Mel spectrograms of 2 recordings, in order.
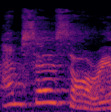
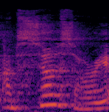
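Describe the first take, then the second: First: It is said in a put-on British accent. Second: It is said in the speaker's normal accent.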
